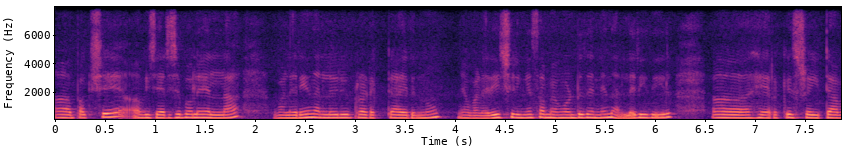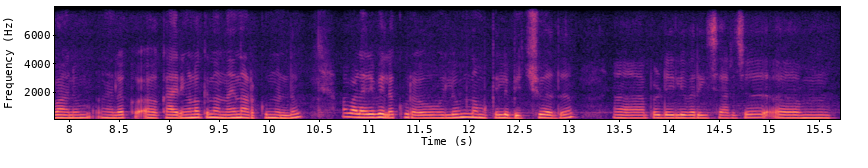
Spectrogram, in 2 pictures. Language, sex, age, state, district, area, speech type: Malayalam, female, 18-30, Kerala, Thrissur, rural, spontaneous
